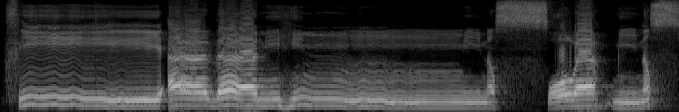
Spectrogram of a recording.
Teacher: mim mati jumpa dengan huruf mim maka harus ditahan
